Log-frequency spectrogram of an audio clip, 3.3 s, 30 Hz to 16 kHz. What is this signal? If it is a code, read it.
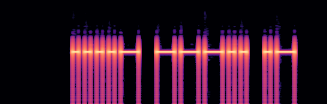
Morse code, heard as a keyed tone, about 20 wpm, 700 Hz. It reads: 48A
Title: Common Cut Numbers - 3-Digit 20wpm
